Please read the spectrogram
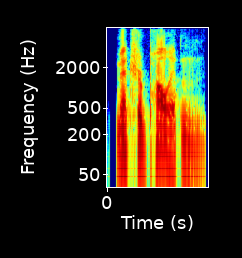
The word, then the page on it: metropolitan: American English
